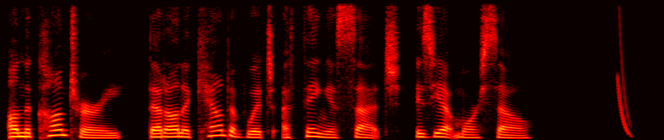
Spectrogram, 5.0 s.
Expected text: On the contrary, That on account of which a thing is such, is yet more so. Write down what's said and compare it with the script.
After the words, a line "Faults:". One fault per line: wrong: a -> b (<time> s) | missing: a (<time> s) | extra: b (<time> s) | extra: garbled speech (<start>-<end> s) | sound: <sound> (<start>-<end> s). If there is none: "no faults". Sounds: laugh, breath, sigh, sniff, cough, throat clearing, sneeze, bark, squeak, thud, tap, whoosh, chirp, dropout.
On the contrary, That on account of which a thing is such, is yet more so.
Faults:
sound: chirp (4.6-4.8 s)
